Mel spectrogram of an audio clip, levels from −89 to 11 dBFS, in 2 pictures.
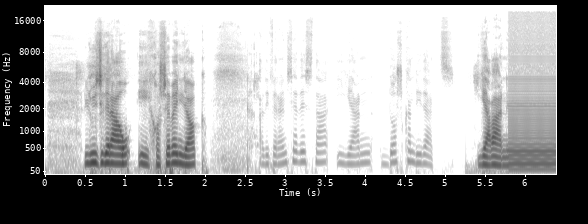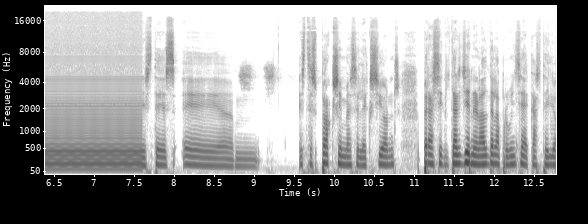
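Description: From 2.70 to 5.27 s the level collapses by about 29 dB into a faint residue, likely one channel inverted cancelling on mono summing; the waveform shrinks sharply there.

From 5.81 to 7.62 s a system hang loop repeats an 11.61 ms slice, fitting a 512-sample buffer, as a steady 86.1 Hz buzz. The spectrogram shows evenly spaced harmonic lines, and the waveform shows identical repeating cycles.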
